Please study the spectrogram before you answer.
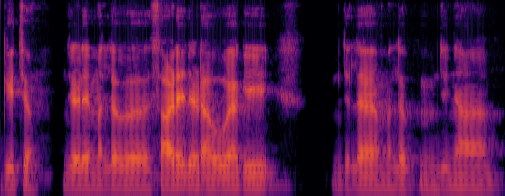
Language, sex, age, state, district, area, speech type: Dogri, male, 18-30, Jammu and Kashmir, Reasi, urban, spontaneous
